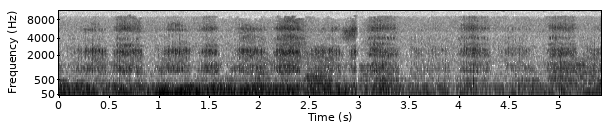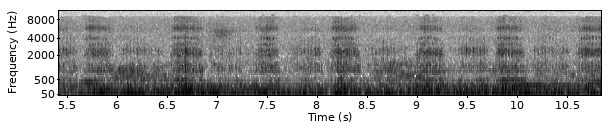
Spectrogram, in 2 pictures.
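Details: A contented one-year-old male Siberian Forest cat purrs steadily with a low, rumbling vibration.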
